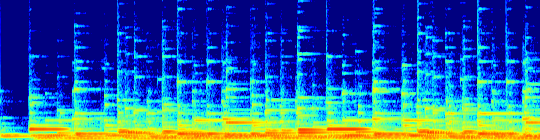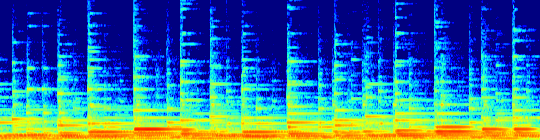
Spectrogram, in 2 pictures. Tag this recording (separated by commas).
playing vibraphone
